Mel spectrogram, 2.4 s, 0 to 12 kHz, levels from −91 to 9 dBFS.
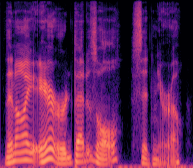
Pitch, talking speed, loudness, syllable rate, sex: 125 Hz, 200 wpm, -17 LUFS, 4.7 syllables/s, male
